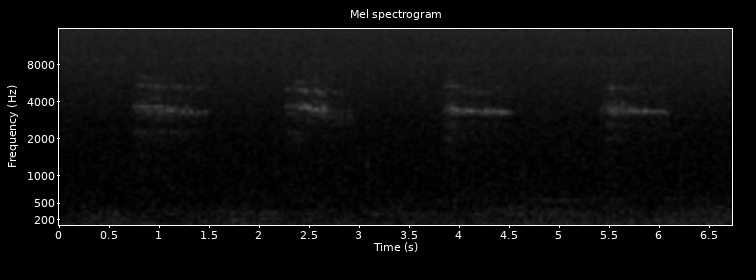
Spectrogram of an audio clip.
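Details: Ginger, a female house cat, purring steadily; a deep constant rumble with four faint high-pitched breathy whistles, one roughly every one and a half seconds.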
